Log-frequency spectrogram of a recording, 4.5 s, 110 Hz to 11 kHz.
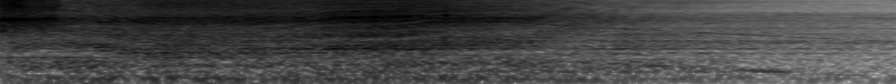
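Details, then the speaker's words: Electrolux Turbo 2 Z1070 upright vacuum cleaner, motor full of fluff inside: high, hissing motor whine with a dry, rough edge that fades as the motor runs down; motor bearings sound dry. "Wow. Yeah, you can hear, can you hear? Sounds dry."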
